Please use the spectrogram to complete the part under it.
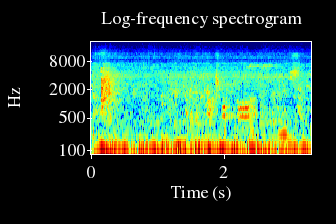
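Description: Heritage chickens cluck softly in a small remaining flock, short scattered calls over a steady low rumble of background noise, fairly faint and unhurried.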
